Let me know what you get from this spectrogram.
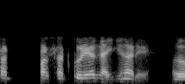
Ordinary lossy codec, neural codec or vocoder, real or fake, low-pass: none; none; real; 3.6 kHz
